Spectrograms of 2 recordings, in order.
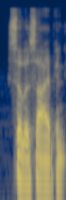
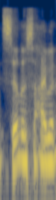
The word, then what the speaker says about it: psilocybin: Is it psilocybin or psilocybin? I heard you. I'm like, let me make sure I'm saying it correctly. Have I been saying it wrong? No, man, it's either. It's kind of like tomato.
